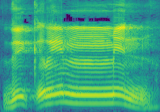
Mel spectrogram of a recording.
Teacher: Tanwin bertemu dengan mim kita sebut dengan idgham bi gunnah, yaitu suara dari tanwin ini masuk ke huruf mim dan bi gunnah atau dengan dengung.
